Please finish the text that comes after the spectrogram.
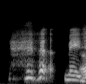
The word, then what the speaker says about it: Mages: It rhymes with pages. Mages.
